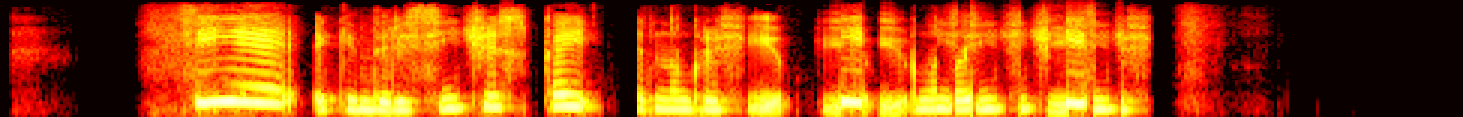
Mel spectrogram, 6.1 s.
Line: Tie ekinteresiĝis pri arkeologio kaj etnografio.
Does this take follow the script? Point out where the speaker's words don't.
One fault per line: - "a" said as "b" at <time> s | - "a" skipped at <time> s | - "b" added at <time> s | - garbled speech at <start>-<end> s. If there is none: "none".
- "pri arkeologio" skipped at 2.2 s
- garbled speech at 3.4-4.8 s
